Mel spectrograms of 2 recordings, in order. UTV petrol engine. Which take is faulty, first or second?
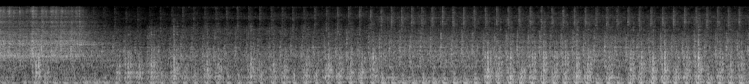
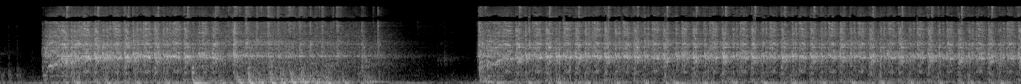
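second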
